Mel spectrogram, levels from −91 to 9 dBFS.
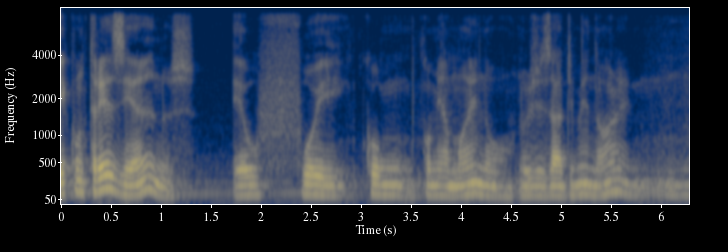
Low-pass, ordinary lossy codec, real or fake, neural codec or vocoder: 7.2 kHz; none; real; none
